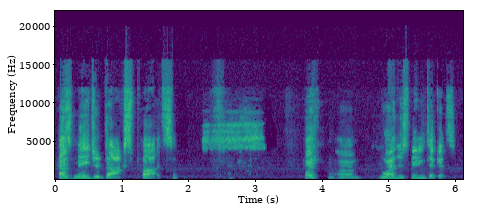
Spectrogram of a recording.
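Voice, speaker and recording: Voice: mid-range voice, takes it slowly, natural voice, low-quality recording. An actor playing a wry, teasing older spouse reminiscing fondly in a staged play reading. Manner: wry, bantering, conversational.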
